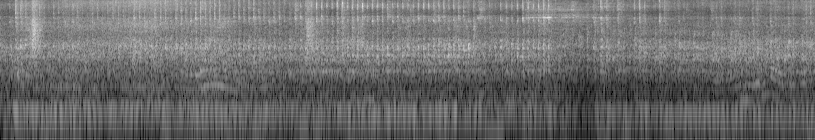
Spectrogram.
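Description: A boat engine rumbles steadily nearby.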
